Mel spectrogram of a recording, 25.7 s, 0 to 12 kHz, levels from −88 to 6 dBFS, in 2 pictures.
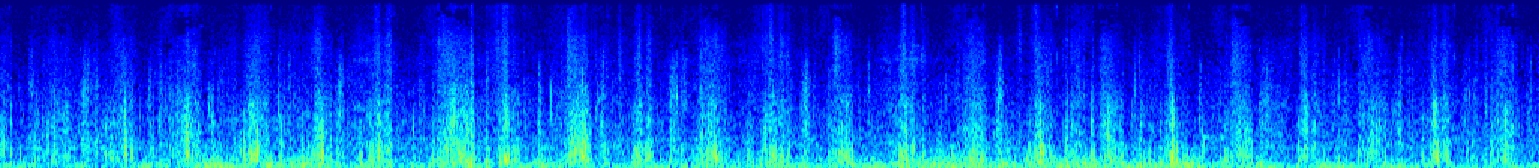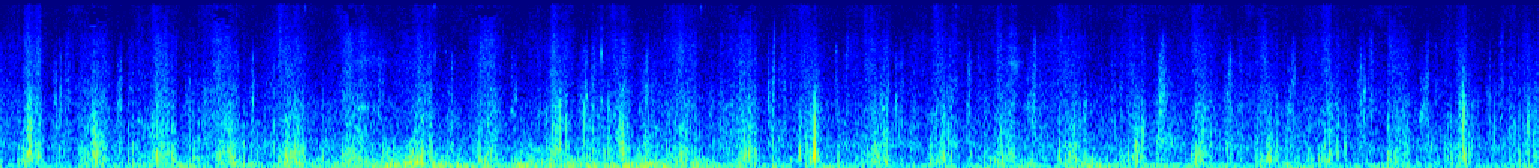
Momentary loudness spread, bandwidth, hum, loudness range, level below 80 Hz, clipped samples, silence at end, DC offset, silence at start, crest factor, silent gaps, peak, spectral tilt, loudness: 8 LU; 11.5 kHz; none; 4 LU; -48 dBFS; under 0.1%; 0 s; under 0.1%; 0 s; 26 dB; none; -14 dBFS; -6.5 dB/octave; -43 LUFS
